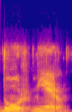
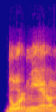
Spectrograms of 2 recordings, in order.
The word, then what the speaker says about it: durmieron: You have to be careful with words like dormir that are weird stem changers in preterite. Okay, they slept. Durmieron. Dormieron should sound weird.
